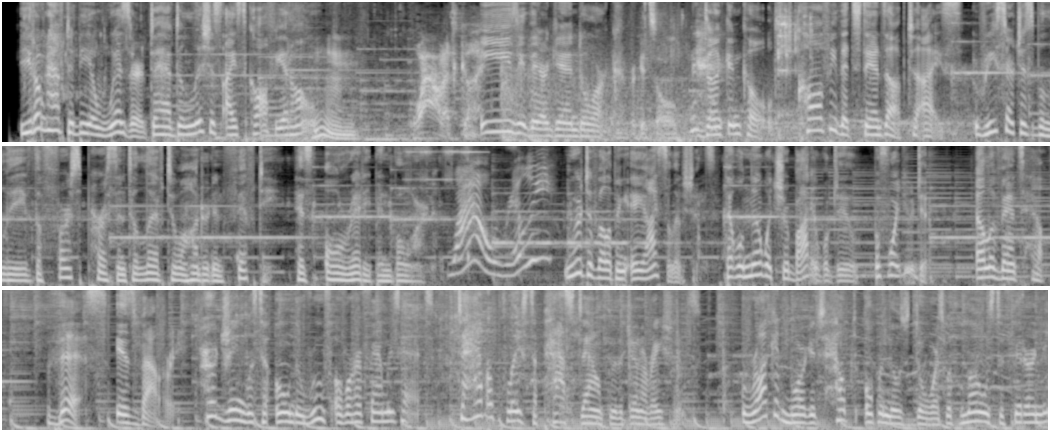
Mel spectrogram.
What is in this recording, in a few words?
Commercial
